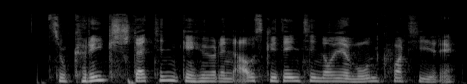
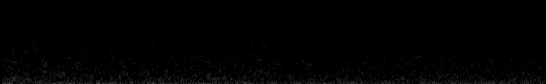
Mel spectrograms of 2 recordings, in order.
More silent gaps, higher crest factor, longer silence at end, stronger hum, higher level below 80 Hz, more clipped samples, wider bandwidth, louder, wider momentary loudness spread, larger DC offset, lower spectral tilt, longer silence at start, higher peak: neither; first, 20 dB vs 14 dB; first, 0.15 s vs 0 s; neither; first, -62 dBFS vs -68 dBFS; neither; second, 11.5 kHz vs 16.5 kHz; first, -33 LUFS vs -58 LUFS; first, 9 LU vs 1 LU; neither; first, -4.5 dB/octave vs -2.5 dB/octave; first, 0.5 s vs 0 s; first, -12 dBFS vs -44 dBFS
